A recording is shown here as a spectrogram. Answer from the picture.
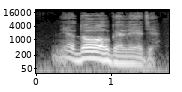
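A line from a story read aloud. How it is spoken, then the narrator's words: Quiet small voice. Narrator (Russian): тихо сказал маленький человек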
